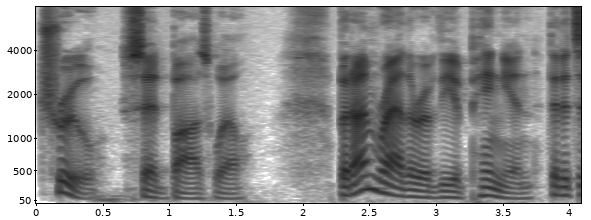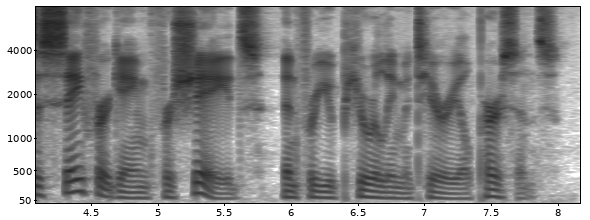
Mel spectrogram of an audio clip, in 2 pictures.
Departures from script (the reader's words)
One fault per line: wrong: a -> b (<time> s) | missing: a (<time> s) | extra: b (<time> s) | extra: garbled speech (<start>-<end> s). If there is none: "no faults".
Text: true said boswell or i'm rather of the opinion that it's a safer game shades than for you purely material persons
wrong: or -> but (2.3 s)
extra: for (4.9 s)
